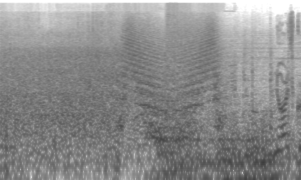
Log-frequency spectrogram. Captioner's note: air whooshes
